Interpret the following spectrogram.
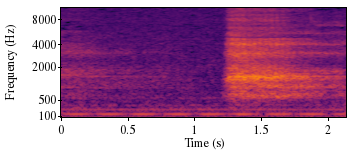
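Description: A woman's audible in-breath: a short breathy intake, under a second long, starting a little past halfway. A steady low electrical hum runs underneath.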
